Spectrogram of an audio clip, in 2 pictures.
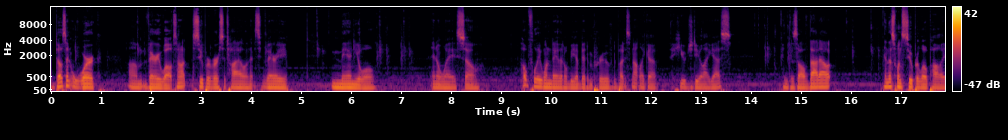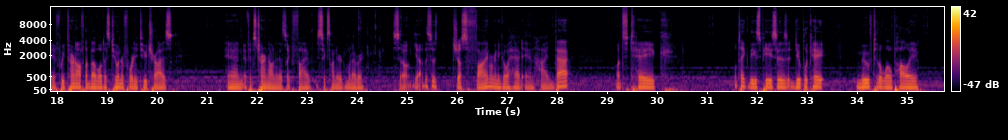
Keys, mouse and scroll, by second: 0.6 ctrl+x, 0.6 middle click, 2.9 c, 3.1 ctrl+q, 3.5 ctrl+x, 3.9 middle click, 4.3 shift+middle click, 5.3 c, 6.7 ctrl+q, 7.0 ctrl+x, 7.6 middle click, 8.2 middle click, 9.0 middle click, 9.9 middle click, 10.6 middle click, 11.2-12.7 middle drag, 13.0 middle click, 14.0 click, 14.3 ctrl+x, 14.6 click, 14.9 ctrl+x, 15.0 middle click, 15.9 a, 16.4 Tab, 16.7 middle click, 18.0 click, 21.0 click, 21.4 middle click, 22.7 middle click, 23.7 middle click, 24.1 alt+a, 24.3 Tab, 24.8 middle click, 26.1 middle click, 26.4 Tab, 27.3 click, 28.5 middle click, 29.2 click, 30.2 shift+click, 31.0 click, 31.3 middle click, 32.5 shift+d, 33.1 m, 34.7 click, 35.3 click.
